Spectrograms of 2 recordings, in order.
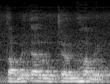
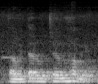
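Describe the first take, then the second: Both takes have the same delivery.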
